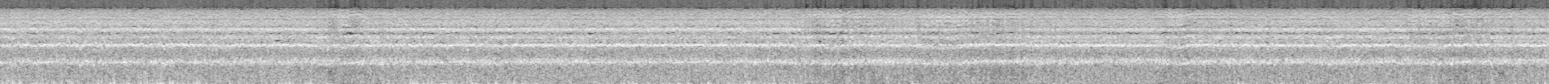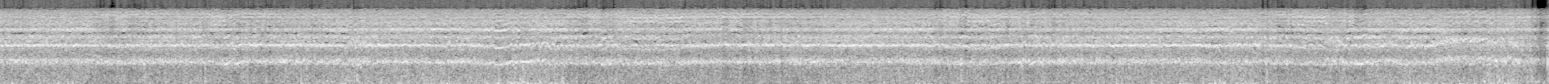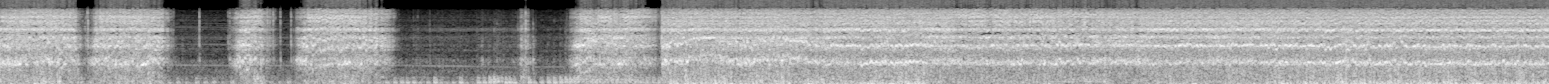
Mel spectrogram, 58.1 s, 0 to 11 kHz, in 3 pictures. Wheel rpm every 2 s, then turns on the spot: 230, 230, 230, 230, 230, 230, 230, 230, 230, 230, 230, 230, 230, 220, 230, 230, 230, 220, 240, 180, 60, 80, 10, 170, 250, 220, 230, 210, 200.
none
